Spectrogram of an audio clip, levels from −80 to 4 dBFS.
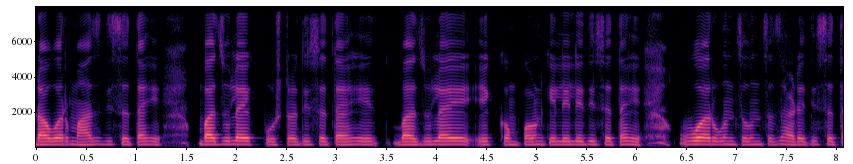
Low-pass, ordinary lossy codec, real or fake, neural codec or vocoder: none; none; real; none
